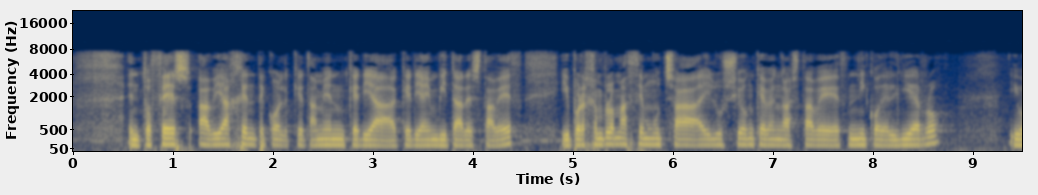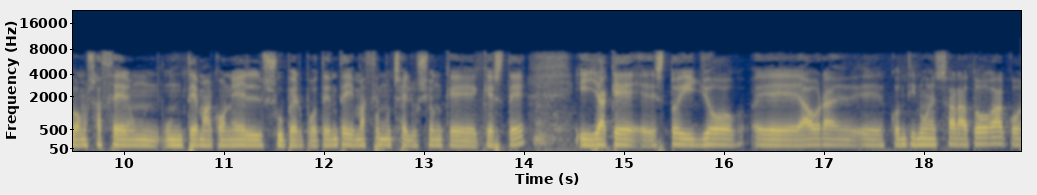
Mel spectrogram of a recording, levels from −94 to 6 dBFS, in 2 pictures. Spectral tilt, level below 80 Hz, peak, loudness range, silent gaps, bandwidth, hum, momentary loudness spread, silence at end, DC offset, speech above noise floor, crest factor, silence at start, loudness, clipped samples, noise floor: -5 dB/octave; -40 dBFS; -2 dBFS; 2 LU; none; 8 kHz; none; 6 LU; 0 s; under 0.1%; 28 dB; 16 dB; 0.05 s; -18 LUFS; under 0.1%; -46 dBFS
